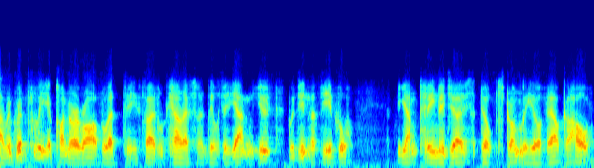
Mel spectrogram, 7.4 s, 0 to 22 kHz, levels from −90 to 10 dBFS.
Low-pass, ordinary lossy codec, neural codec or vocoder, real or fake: 7.2 kHz; Opus, 24 kbps; codec, 16 kHz, 1 kbps, FunCodec, trained on LibriTTS, 50 frames a second; fake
